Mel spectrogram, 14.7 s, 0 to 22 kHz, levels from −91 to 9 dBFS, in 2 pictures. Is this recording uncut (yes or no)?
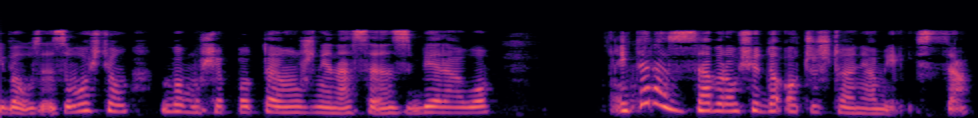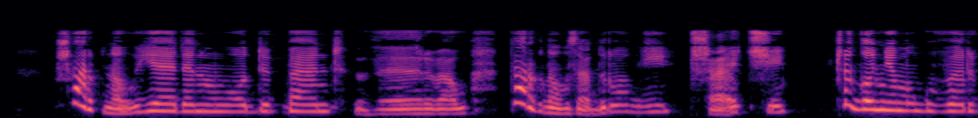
yes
